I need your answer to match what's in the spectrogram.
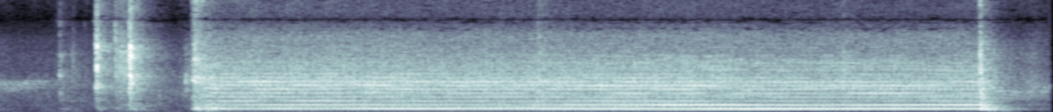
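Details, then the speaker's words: Toyota Supra fuel pump prime after fixing the wiring (a redundant extra earth had kept the relay closed): steady even whine for about four seconds, then a clean cutoff. Normal fuel pump prime after the repair. "so wait show you what it does so i've got it for four seconds you'll hear it"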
